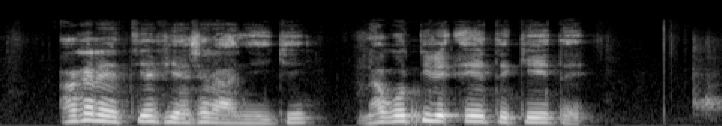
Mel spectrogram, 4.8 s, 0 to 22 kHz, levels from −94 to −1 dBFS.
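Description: A grainy, breathy edge runs through the whole speech recording, with the upper frequencies sounding hollow and filled with hiss instead of clear detail. The likely cause is Bluetooth LC3 compression, the transform codec of LE Audio, working at a modest rate, which fits roughly 48 kbps in 10 ms frames. At that rate the encoder drops much of the high spectrum and substitutes shaped noise, so the damage is plainly audible on every stretch of speech. At 2.74 s, right after "biacara nyingĩ na", the sound briefly turns into a rough, noisy smear for about 60 ms, until 2.80 s. These are lost LE Audio frames. The gap fits six missing 10 ms frames, which the decoder concealed by repeating the last received spectrum with scrambled phase signs. That keeps the energy roughly in place but destroys the detail, so the speech there becomes a short burst of textured noise rather than a clean dropout.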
